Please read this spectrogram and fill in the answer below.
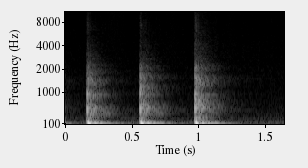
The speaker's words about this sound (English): Can you imagine the rejoicing when they heard a knock at the door?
